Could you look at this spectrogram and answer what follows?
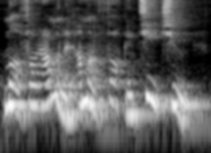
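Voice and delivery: Earl squaring up to the bear; mild mock threat. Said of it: "you hear Earl".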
